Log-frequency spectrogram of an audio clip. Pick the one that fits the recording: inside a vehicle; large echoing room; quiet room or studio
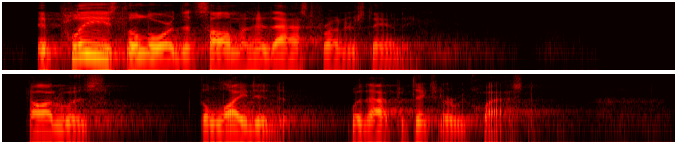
large echoing room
